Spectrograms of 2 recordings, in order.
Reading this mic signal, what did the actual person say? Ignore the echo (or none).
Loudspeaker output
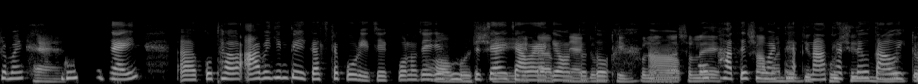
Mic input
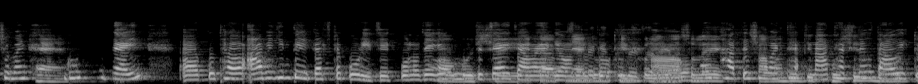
সেটাকে তুলে ধরে এবং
